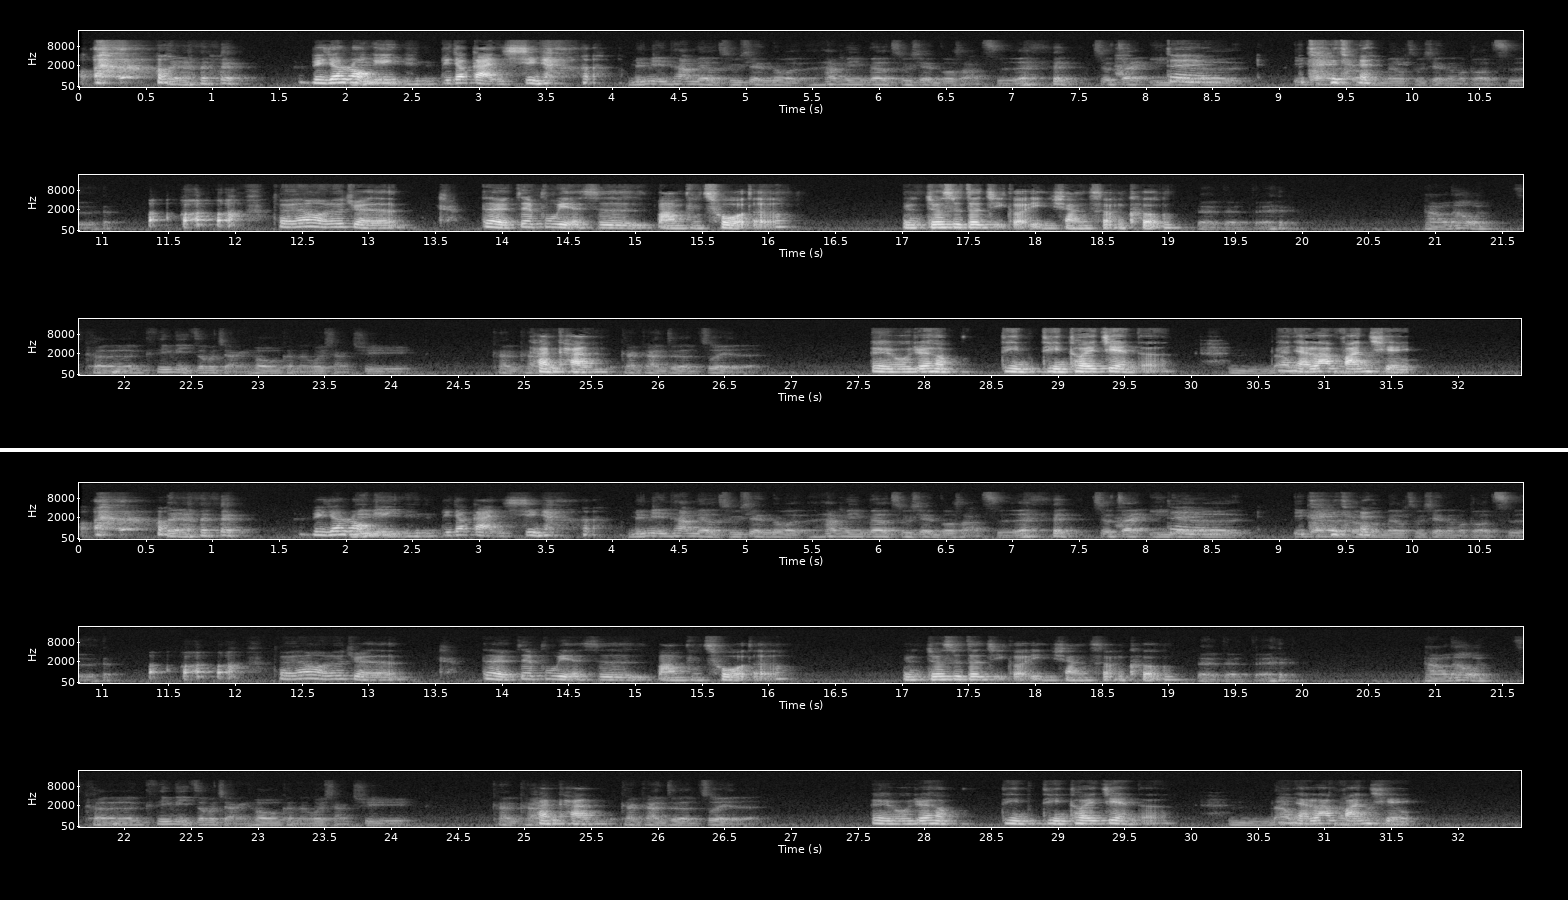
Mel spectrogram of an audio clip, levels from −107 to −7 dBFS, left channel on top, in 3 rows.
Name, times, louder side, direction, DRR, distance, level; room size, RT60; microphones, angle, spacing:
voice 1, 0.0-0.7 1.7-2.4 2.8-3.9 8.2-8.6 9.2-9.7 11.3-13.3 13.5-16.2 17.0-19.1 25.1-25.6 27.6-28.3 28.6-29.8 30.6-31.6, left 7 dB, 75° left, 0.3 m, -25 dB
voice 2, 0.6-1.3 2.0-2.7 4.1-8.8 9.1-11.1 19.2-20.0 20.9-21.4 21.7-24.2 24.8-25.3 25.7-26.8 30.3-31.6, right 1 dB, 5° right, 0.5 m, -40 dB
8.2 x 2.8 x 6.0 m
head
